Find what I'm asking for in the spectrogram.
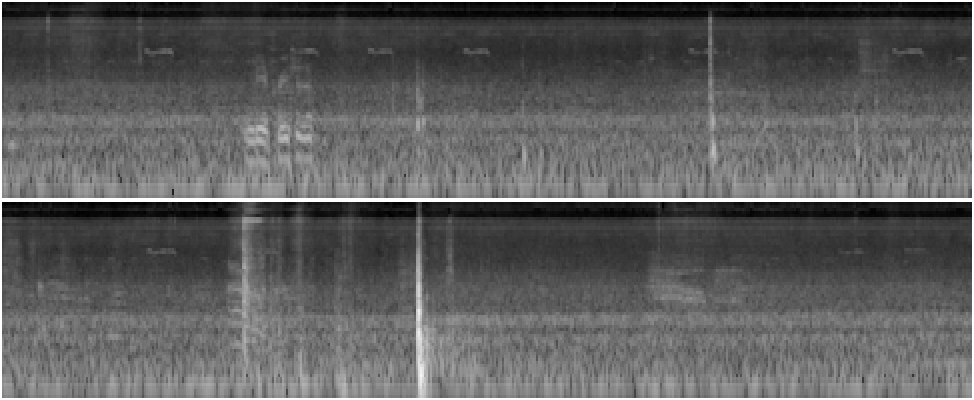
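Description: Honey bees buzz steadily and faintly around hives in a cow pasture apiary, with a few sharp knocks and thuds from hive work and a brief spoken phrase.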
